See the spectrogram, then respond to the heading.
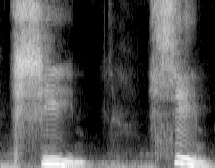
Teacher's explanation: Shin dia mengeluarkan udara yang banyak.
